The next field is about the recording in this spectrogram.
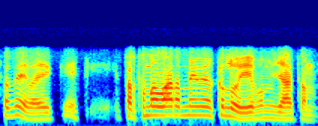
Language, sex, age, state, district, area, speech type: Sanskrit, male, 30-45, Karnataka, Uttara Kannada, urban, conversation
